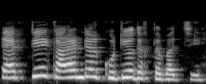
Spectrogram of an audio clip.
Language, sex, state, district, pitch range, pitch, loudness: Bengali, female, Assam, Hailakandi, 255-325 Hz, 310 Hz, -12 LUFS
